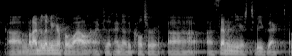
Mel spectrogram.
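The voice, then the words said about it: Noticeable non-French foreign accent. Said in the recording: “as you can probably tell from my accent, that I'm not French”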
